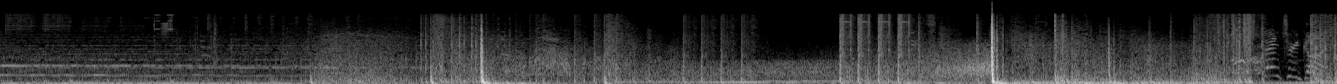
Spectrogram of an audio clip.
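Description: An automated sentry gun in Call of Duty Black Ops 3 fires long, dense bursts of rapid gunfire mixed with explosions and game effects, loud and continuous, with game voices heard in places.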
